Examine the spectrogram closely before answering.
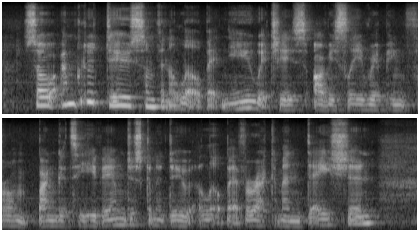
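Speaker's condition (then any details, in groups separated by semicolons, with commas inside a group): No condition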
